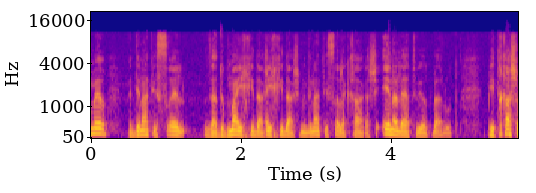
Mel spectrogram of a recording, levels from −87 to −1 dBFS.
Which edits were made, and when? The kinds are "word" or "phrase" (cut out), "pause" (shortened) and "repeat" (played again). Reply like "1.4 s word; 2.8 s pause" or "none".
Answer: 2.3 s repeat; 3.7 s word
